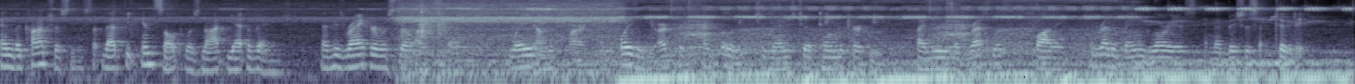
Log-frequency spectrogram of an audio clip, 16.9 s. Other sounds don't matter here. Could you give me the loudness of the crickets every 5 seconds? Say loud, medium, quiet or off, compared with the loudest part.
quiet, loud, loud, loud.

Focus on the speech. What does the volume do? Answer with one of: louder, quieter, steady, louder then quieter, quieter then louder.
steady.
